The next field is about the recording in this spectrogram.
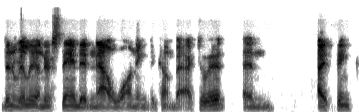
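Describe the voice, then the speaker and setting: A man's voice: low-pitched, brisk, no room sound, highs cut off. A young man from California, talking casually and thoughtfully in an oral history interview, with many fillers and restarts.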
